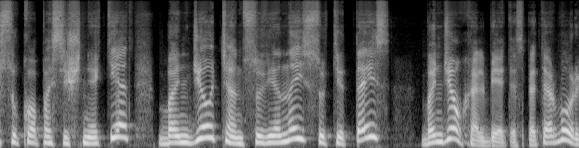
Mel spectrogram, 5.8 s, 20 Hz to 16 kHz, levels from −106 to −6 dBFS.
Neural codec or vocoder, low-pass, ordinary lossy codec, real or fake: autoencoder, 48 kHz, 128 numbers a frame, DAC-VAE, trained on Japanese speech; 14.4 kHz; Opus, 24 kbps; fake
